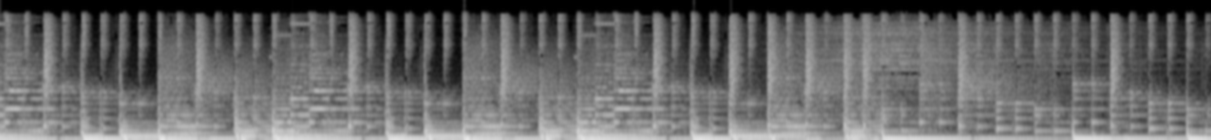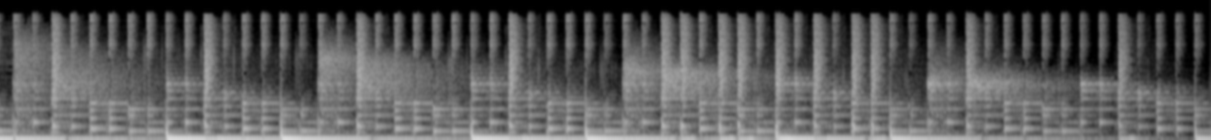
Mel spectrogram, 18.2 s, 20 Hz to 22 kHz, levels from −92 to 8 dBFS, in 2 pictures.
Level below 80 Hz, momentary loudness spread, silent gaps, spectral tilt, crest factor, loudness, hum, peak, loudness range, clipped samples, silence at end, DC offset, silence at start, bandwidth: -16 dBFS; 11 LU; none; -4 dB/octave; 14 dB; -17 LUFS; none; 0 dBFS; 5 LU; under 0.1%; 0 s; under 0.1%; 0 s; 15.5 kHz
